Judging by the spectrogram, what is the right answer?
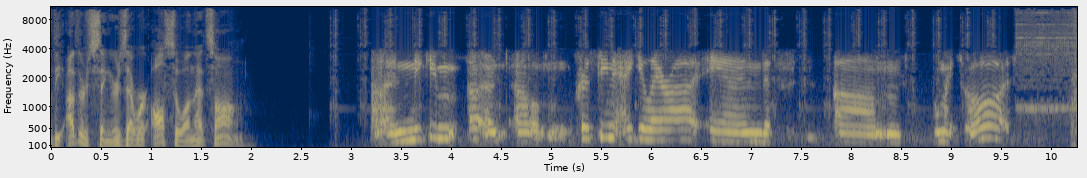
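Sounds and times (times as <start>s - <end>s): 
speech: 0.0s - 2.1s, 3.2s - 10.2s
animated voices talking: 3.2s - 9.6s
game show timer buzzer: 9.2s - 10.2s.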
